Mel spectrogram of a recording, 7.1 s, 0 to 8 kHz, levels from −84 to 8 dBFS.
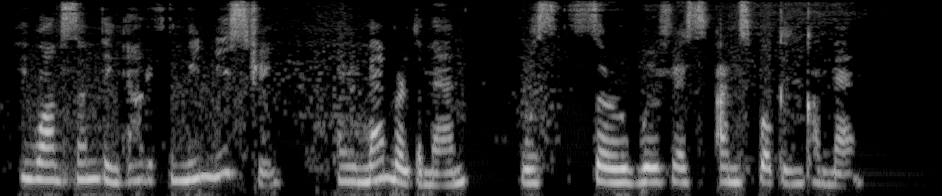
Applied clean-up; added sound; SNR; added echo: classical method spectral subtraction.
